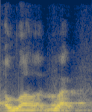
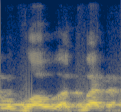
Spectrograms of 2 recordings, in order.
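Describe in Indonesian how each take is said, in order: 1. Akbar berakhir pada r mati, lalu berhenti. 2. Akbar berakhir dengan vokal setelah r. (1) "kalau nak wakaf" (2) "Kalau kita nak baca wasal"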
